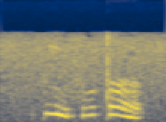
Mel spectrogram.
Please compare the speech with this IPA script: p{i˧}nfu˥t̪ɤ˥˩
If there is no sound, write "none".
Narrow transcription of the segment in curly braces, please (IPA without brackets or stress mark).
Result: i˥˩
